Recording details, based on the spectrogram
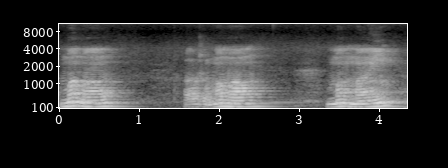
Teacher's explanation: É quando você pronuncia a sílaba e ela sai muito pelo nariz, né? Porque o som é nasalizador, o som sai mais pelo nariz, aquele som fechado. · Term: ditongo nasal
